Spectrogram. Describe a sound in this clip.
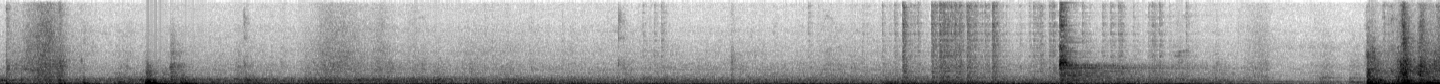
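An elevator car hums steadily as it moves.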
